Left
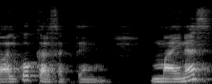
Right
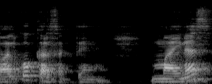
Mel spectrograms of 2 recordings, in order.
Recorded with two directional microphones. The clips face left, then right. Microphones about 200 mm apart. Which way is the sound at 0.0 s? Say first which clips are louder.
Left 4 dB; 40° left (ahead or behind).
